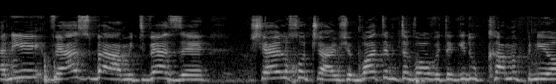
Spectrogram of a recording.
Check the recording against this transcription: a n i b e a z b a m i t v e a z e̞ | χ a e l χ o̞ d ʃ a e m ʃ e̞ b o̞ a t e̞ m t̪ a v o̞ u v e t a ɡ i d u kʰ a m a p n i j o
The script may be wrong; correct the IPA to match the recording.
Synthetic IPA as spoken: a n i v e a z b a m i t v e a z e̞ | ʃ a e l χ o̞ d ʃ a i m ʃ e̞ b o̞ a t e̞ m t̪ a v o̞ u v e t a ɡ i d u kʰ a m a p n i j o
